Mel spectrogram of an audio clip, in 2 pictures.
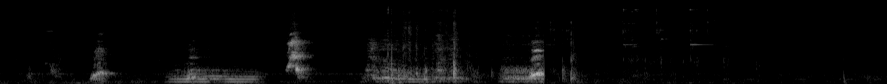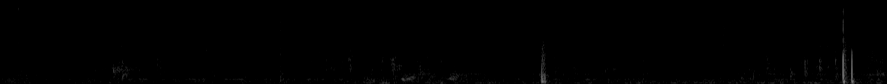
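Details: A dog gives a short burst of harsh, throaty barks and whines within the first six seconds, some voiced with a low harmonic stack, then near-quiet room tone with a few faint clicks follows.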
